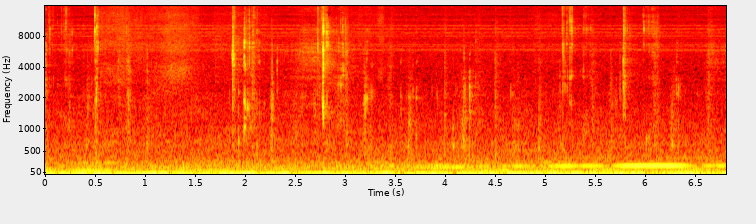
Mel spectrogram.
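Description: Close-miked mouth sounds of a person chewing food: scattered wet clicks and smacks, with a low held hum toward the end.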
